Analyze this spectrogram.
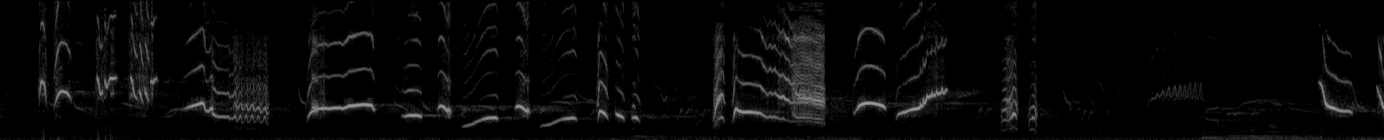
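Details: Oriental magpie-robin in full song to lure wild birds: dense, varied whistles, looping slurs and raspy buzzes delivered rapidly, with a short quiet gap near the end before more sharp whistled notes.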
